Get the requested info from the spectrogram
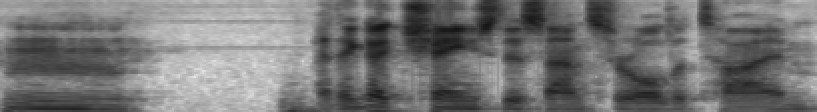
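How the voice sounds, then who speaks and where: A man talks at a moderate pace with an Irish accent. The recording is very clean, with a silent background. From Ireland. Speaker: nonprofit CEO and meditation teacher. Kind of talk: interview. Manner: reflective, with frequent fillers.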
